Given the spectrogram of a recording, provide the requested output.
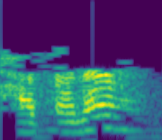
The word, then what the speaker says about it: حسنه: همچنین کلمه حسنه با های جیمی هست، حسنه، پس اگر بگوییم حسنه با های دو چشم این هم غلط هست.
